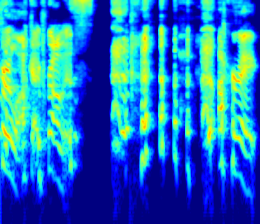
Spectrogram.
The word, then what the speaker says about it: Herlock Sholmes: it has been expressed to me that it's pronounced Hairlock Sholmes, and I'm like... Well, no, he misheard. It's fine. It is pronounced Herlock, I promise.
